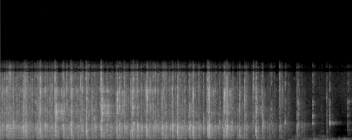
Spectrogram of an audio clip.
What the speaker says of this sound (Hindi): मेरा दिल चाहता है कि हम सब मिलके बहुत ज़ोरदार तालियां बजाएं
